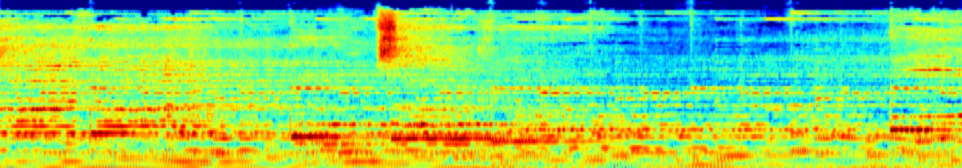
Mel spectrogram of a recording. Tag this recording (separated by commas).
New-age music, Music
